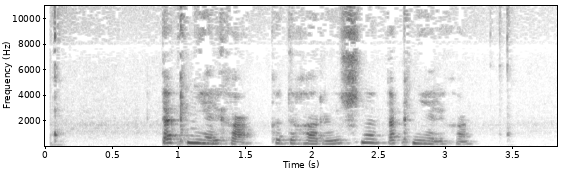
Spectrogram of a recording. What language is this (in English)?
Belarusian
